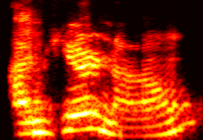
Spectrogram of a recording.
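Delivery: usual speaking voice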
